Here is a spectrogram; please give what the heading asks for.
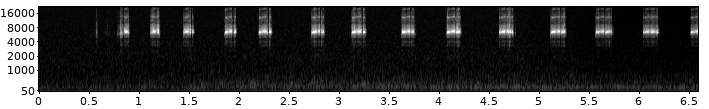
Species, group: Natula averni, Orthoptera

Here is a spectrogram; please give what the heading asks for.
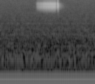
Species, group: Poecilimon sanctipauli, Orthoptera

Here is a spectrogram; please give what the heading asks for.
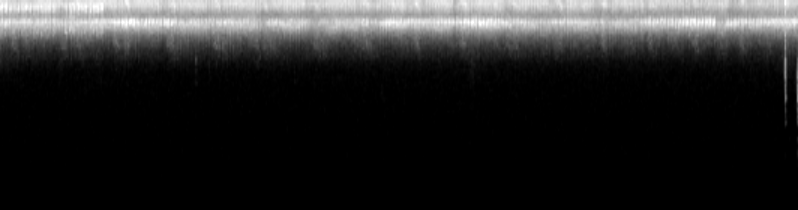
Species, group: Stauroderus scalaris, Orthoptera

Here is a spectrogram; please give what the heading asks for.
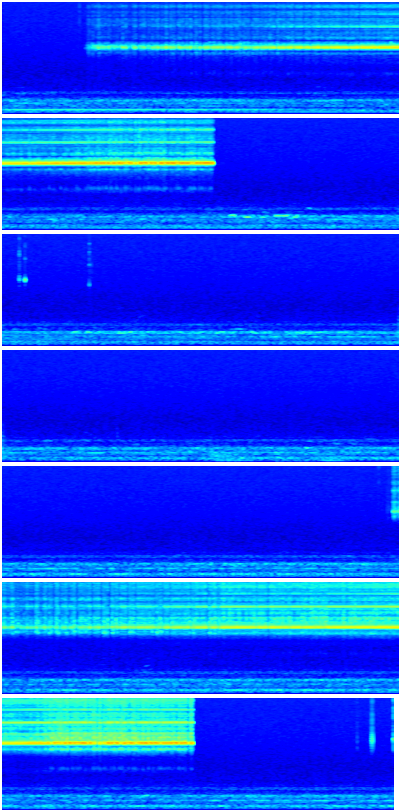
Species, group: Pteronemobius lineolatus, Orthoptera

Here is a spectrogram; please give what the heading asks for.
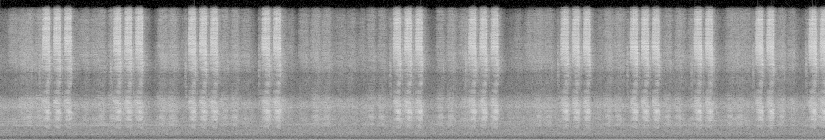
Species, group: Pterophylla camellifolia, Orthoptera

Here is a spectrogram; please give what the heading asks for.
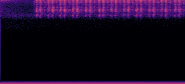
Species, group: Tettigonia viridissima, Orthoptera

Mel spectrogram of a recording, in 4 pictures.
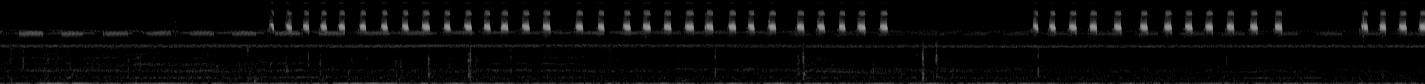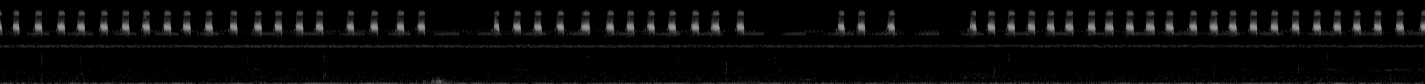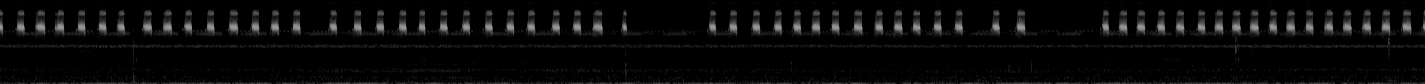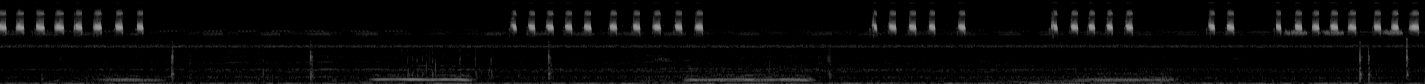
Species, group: Eumodicogryllus theryi, Orthoptera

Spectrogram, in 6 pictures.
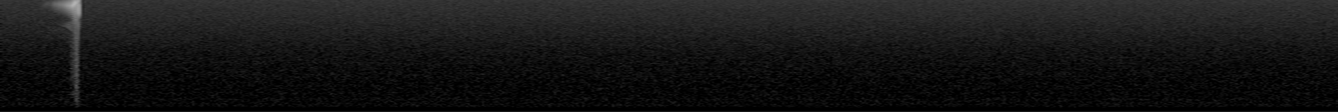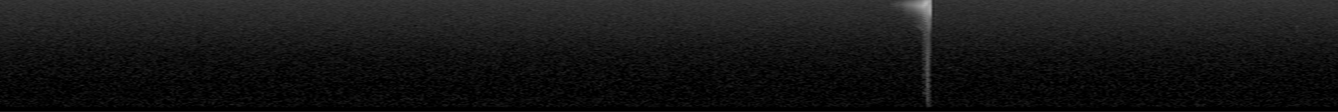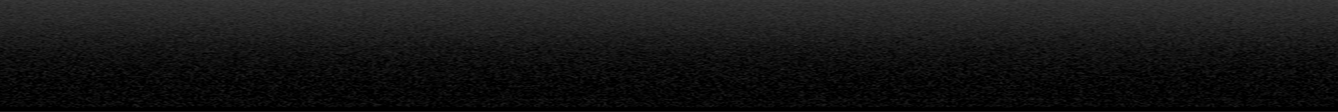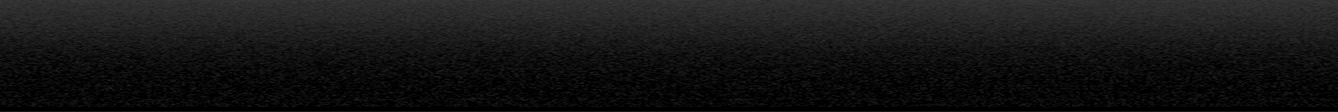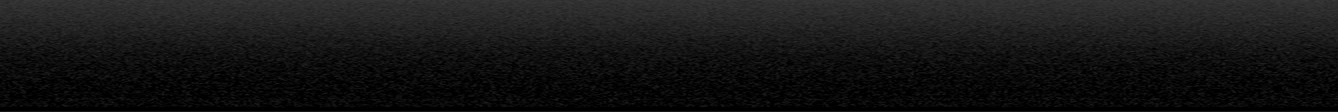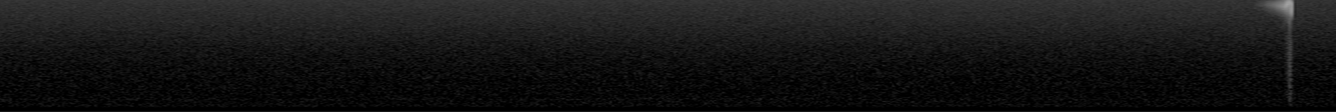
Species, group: Poecilimon nonveilleri, Orthoptera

